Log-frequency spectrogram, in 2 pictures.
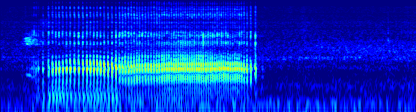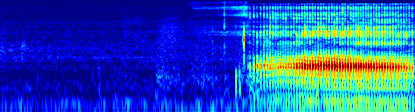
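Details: Pug asleep on a couch with TV on: two long, loud, whistling, buzzy snores with a quiet pause between; snoring.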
